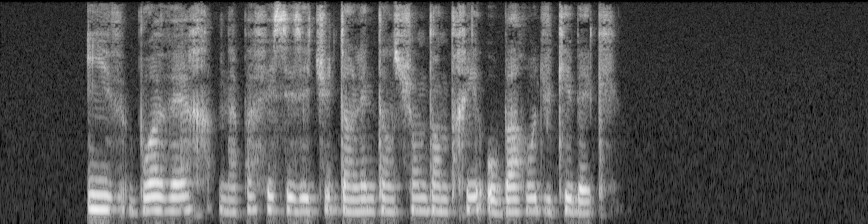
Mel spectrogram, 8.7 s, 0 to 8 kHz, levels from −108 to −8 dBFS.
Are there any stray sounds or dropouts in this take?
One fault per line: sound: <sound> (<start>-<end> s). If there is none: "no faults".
no faults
